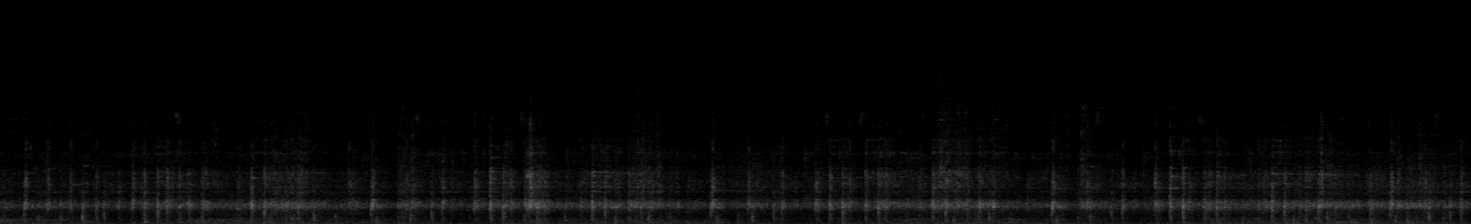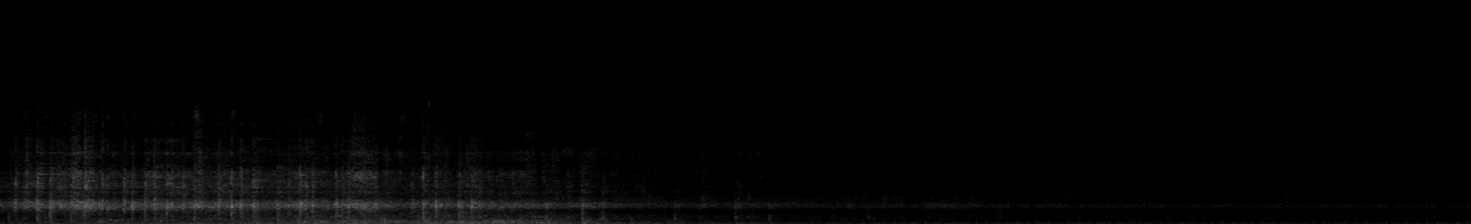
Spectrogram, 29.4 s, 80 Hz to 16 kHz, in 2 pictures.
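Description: Passenger railroad cars rolling past close by with a deep rumble and rapid clacking of wheels over the rail joints. The sound dies away from about 21 seconds in as the last car passes and the train moves off.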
